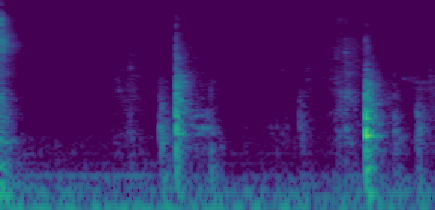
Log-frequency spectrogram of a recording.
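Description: Two short knocks of kitchen items set down on a wooden countertop, a lighter one about halfway through and a sharper, louder one near the end, with quiet room tone between.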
